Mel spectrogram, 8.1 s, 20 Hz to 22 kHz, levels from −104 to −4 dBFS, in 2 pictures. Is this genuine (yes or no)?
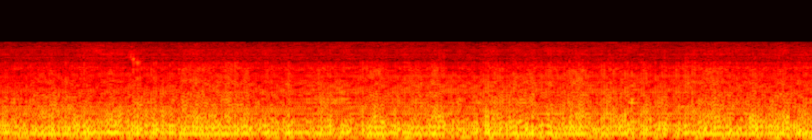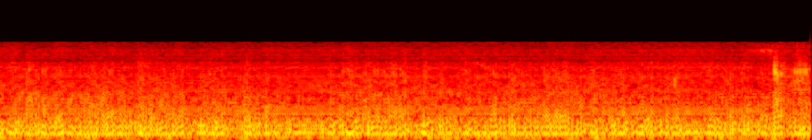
no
